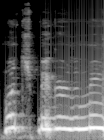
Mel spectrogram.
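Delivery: very high tiny goat echo; squeaky little goat. Acted. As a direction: squeak it again, small and high. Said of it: "so he's got a squeaky voice".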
